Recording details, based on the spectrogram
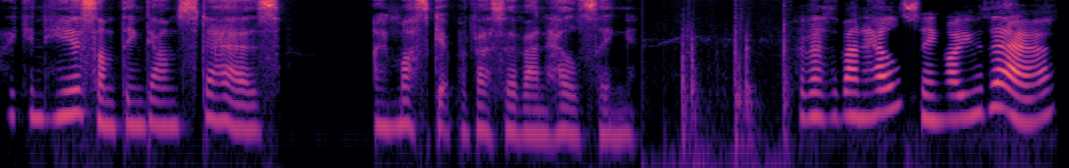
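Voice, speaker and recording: A woman playing a fanciful, haunted yet defiant young gentlewoman in a radio play, with a theatrical, genteel delivery. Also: on the high side, expressive, moderate pace, dry recording. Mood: frightened.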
